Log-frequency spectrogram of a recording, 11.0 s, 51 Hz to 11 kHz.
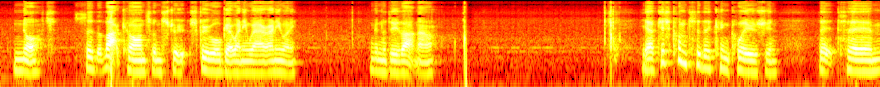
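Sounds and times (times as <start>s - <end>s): sharp clicks: 7.5s - 7.8s.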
